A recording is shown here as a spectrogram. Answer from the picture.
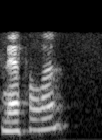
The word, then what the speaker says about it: Nephilim: Did I pronounce that correct? Nephilim? – Yes, uh, or Nephilim.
